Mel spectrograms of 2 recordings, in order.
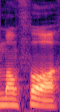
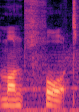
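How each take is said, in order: First: The final t sound is silent. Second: The final t sound is pronounced. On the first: The speaker calls it right. "don't pronounce the last letter unless there's a vowel following" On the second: The speaker calls it wrong. "and not"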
